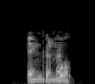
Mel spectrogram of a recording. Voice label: "inguinal", English; adjectives

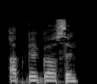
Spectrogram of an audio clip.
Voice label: "abgegossen", German; adjectives

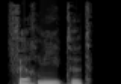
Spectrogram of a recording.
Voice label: "vermietet", German; adjectives

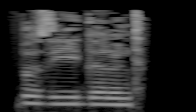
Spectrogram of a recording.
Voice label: "besiedelnd", german; adjectives

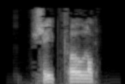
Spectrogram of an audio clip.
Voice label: "sheepfold", English; nouns

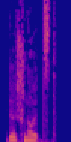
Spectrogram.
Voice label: "geschneuzt", German; adjectives

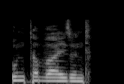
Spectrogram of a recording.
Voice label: "unterweisend", German; adjectives

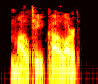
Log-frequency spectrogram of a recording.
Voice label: "multi-coloured", English; adjectives

